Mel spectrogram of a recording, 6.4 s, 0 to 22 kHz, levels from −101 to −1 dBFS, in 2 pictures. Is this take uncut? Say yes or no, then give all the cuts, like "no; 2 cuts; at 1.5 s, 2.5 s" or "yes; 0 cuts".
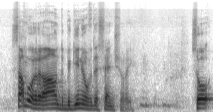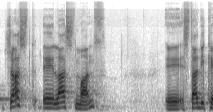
no; 1 cut; at 2.7 s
